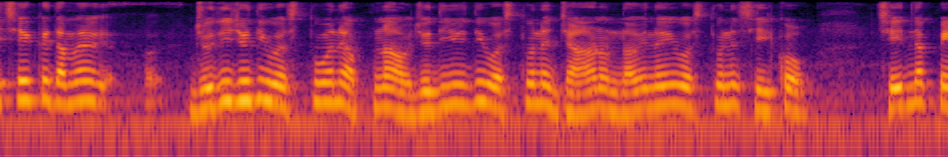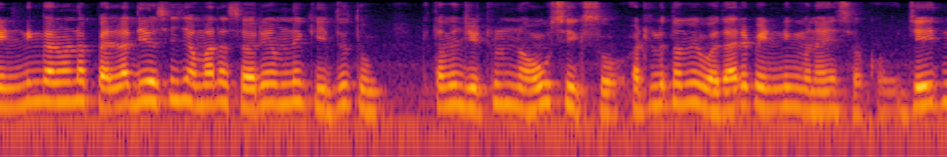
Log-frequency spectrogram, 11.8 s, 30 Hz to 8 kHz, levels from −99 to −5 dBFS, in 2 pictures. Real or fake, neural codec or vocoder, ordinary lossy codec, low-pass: real; none; none; 7.2 kHz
